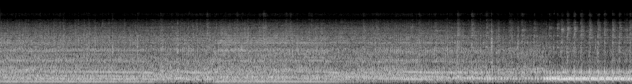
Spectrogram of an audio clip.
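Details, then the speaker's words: Rebuilt Kawasaki KX 85 two-stroke, maiden ride during break-in, up to third gear; small engine buzzes steadily and pulls cleanly through the gears with a crisp, even, quiet note; running healthy. "I'm actually surprised how quiet this bike is."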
